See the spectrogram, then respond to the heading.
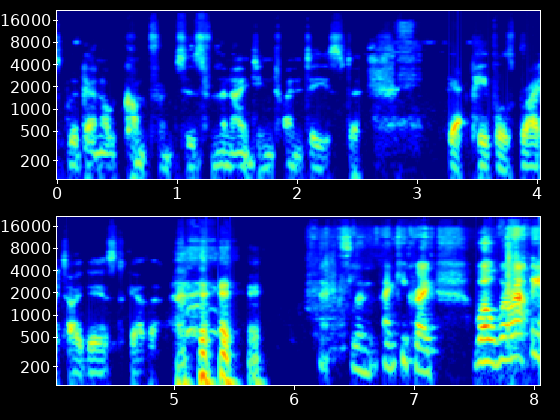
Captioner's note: laughs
